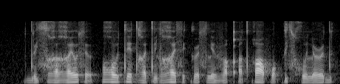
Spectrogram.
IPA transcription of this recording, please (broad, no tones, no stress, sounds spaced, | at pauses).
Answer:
d ə˞ sʲ ʁ i ʁ e ʊ̯ s ə | ʁ u t e d ʁ e t ə lʲ ʁ e s e k ə˞ s l e v ɛ qʼ ɔ d q ɔ f ɔ k ə sʲ χʷ i l ə˞ d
